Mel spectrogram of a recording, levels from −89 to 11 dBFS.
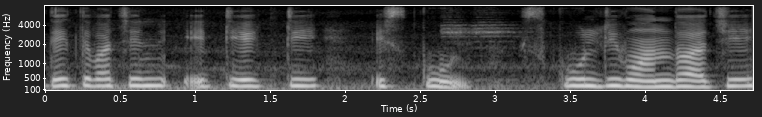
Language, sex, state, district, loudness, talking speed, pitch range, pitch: Bengali, female, West Bengal, Jhargram, -14 LUFS, 100 wpm, 215-235 Hz, 230 Hz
